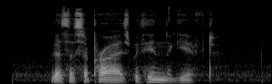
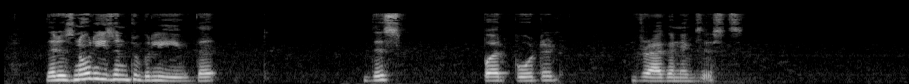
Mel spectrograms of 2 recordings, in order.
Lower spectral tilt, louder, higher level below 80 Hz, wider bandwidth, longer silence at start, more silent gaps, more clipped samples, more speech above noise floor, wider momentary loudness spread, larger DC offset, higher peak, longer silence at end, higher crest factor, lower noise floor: second, -3 dB/octave vs -4.5 dB/octave; second, -31 LUFS vs -18 LUFS; second, -78 dBFS vs -62 dBFS; first, 16 kHz vs 11.5 kHz; about the same, 0.5 s vs 0.45 s; neither; neither; second, 26 dB vs 43 dB; about the same, 16 LU vs 17 LU; neither; second, -14 dBFS vs -2 dBFS; second, 0.55 s vs 1.7 s; about the same, 20 dB vs 18 dB; about the same, -58 dBFS vs -60 dBFS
